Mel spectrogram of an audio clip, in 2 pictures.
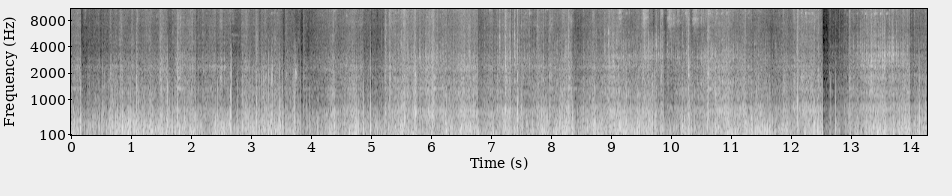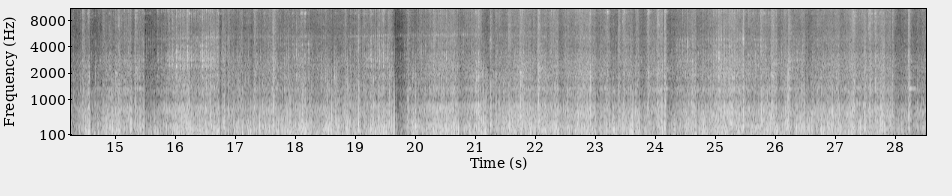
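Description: Passenger train in motion heard from an open coach window behind the Class 26 diesel locomotive: a steady, loud rumble and clatter of the coaches on the track, mixed with rushing air. The level dips briefly twice.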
